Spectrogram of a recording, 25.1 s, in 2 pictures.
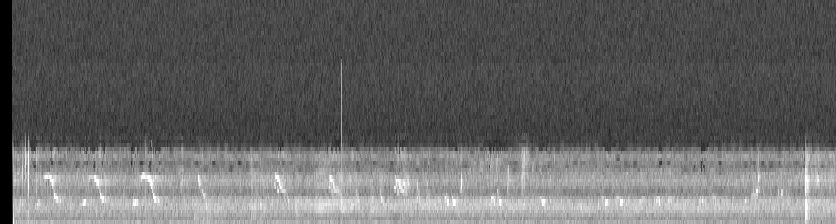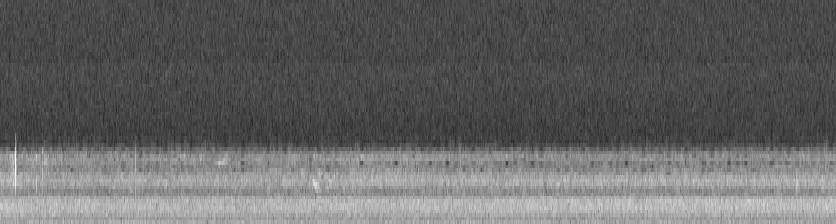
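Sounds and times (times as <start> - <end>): songbird singing: 0.2 - 13.4, 15.0 - 19.4.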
